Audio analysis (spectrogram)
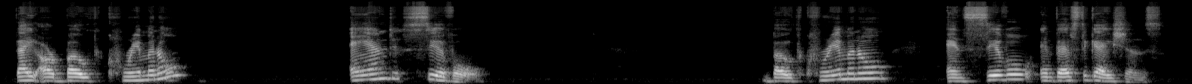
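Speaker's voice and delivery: slow, deliberate, emphatic speech. Making sure viewers get a point in a case: speaking slowly. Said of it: "I say this slow because I want you to get it".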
